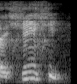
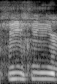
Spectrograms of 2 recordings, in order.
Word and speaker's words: hihi: hihi. I think the hihi or the hi-hi, it's spelled H-I-H-I.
